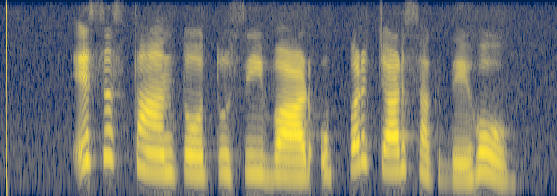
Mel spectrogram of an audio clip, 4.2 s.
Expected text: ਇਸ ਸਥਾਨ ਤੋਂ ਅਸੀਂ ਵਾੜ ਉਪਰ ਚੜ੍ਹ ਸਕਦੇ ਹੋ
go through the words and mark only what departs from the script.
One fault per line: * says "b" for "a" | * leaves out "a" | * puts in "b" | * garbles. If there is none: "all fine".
* says "ਤੁਸੀਂ" for "ਅਸੀਂ"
